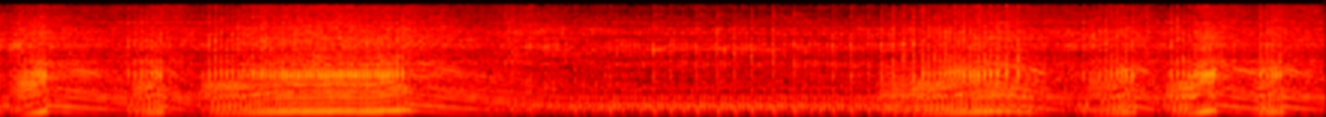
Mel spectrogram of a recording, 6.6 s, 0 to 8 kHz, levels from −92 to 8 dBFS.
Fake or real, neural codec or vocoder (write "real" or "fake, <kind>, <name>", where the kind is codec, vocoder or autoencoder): real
